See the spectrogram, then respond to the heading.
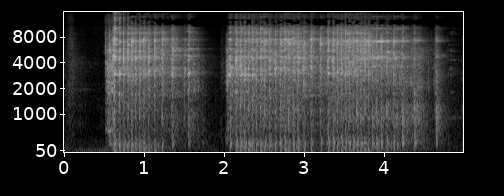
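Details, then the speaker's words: Hitachi jackhammer tested on old steel after repair (piston cleaned). Strong, crisp blows at about four per second with no stutter. Healthy, normal hammering. "you will see see this one how it should work it sounds very healthy you see"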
